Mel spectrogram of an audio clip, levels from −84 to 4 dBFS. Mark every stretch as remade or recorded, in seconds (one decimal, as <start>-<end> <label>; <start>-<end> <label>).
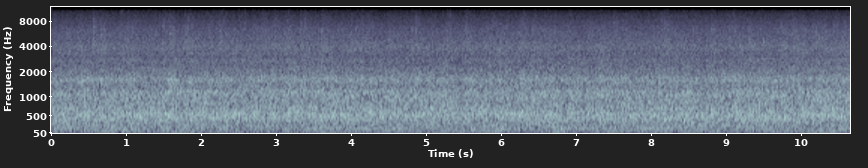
0.0-7.2 recorded; 7.2-7.9 remade; 7.9-10.7 recorded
